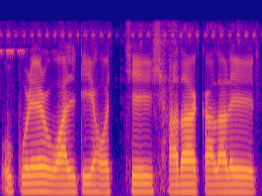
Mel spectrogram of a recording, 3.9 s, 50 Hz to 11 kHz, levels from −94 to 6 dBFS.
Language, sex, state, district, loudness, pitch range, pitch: Bengali, male, West Bengal, Alipurduar, -17 LUFS, 125-130 Hz, 125 Hz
